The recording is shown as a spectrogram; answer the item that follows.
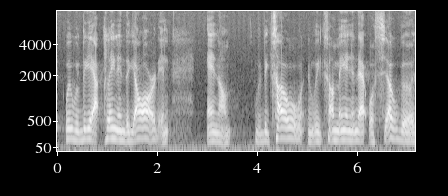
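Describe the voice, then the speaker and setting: A woman speaks with a Mississippi accent at a very deep, low pitch. Her tone is dark and mellow, with ordinary pitch variation. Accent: Southern US, Mississippi. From Lawrence County, Mississippi. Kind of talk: oral history interview answer.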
